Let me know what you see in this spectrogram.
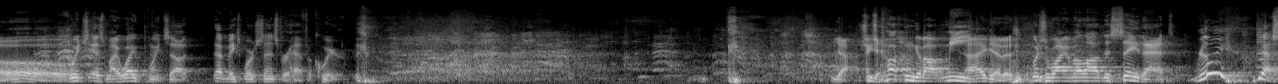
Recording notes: Recorded live at The Bell House in Brooklyn, New York.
